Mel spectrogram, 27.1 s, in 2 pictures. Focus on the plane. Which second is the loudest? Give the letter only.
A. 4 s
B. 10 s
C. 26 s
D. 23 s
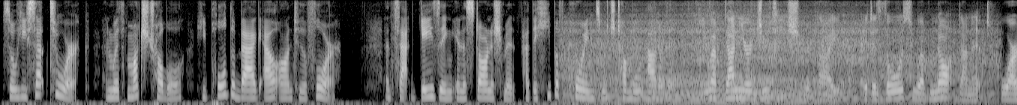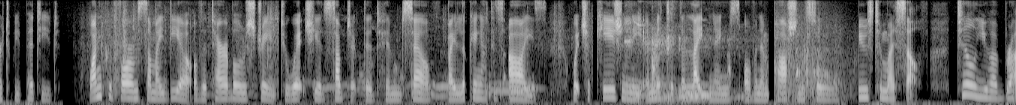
B.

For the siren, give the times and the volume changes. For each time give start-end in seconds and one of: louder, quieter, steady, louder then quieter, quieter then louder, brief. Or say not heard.
not heard.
